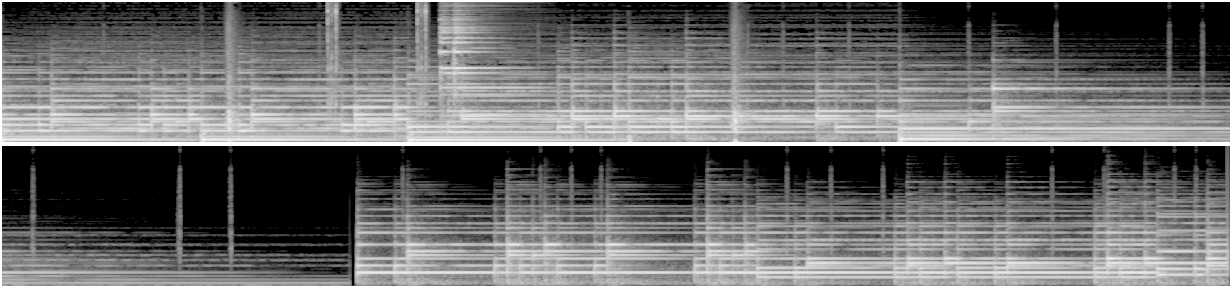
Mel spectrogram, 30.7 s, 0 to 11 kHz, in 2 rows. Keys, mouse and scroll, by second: 6.9 right click, 7.7 click, 10.2 space, 11.3 ctrl+d, 12.0 space, 12.1 click, 12.2 space, 12.8 click, 12.9 space, 15.0 click, 15.1 space, 16.2 click, 18.2 click, 19.9 space, 19.9 click, 20.1 space, 20.5-30.7 drag.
